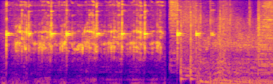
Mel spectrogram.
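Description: Coffee pouring into a ceramic mug with light clinking. About two and a half seconds in, it gives way to a music jingle with guitar.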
